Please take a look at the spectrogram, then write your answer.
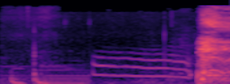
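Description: A cheap toy cat gives a short electronic meow, a few thin tonal cries close up, ending in a sudden burst of noise.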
